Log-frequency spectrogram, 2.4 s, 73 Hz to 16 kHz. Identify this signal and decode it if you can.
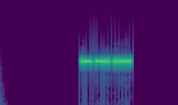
Morse code, heard as a keyed tone, about 48 wpm, 700 Hz. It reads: AD5
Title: USA Call Sign Prefixes - Repeated 2x - 50wpm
